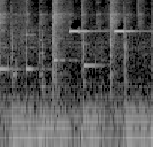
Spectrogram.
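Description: Background music with a steady beat and short high melodic notes.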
